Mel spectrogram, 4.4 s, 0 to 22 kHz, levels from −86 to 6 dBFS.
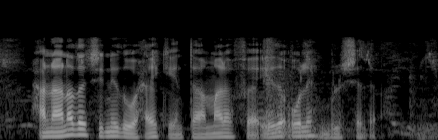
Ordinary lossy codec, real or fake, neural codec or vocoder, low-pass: none; real; none; 7.2 kHz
